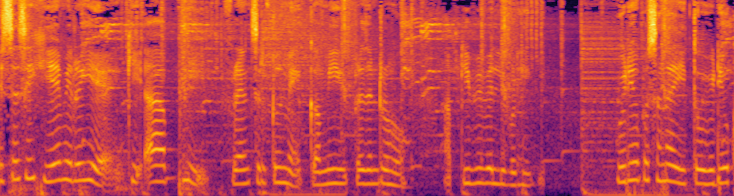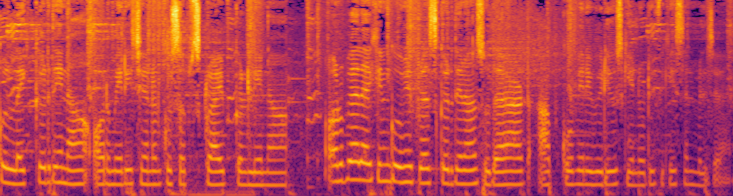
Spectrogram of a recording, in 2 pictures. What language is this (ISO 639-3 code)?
hin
